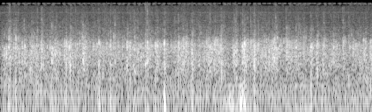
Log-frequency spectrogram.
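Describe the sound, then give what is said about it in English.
An audience breaks into steady applause for the performer who played Herod in the play, a dense wash of many hands clapping at an even, moderate loudness throughout with no voices standing out. “Round of applause for Herod.”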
